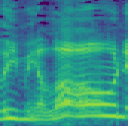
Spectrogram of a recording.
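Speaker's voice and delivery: high-pitched street-corner style outburst. Imitating a homeless person walking down the street: Al Pacino voice. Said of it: "they sound like Al Pacino".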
